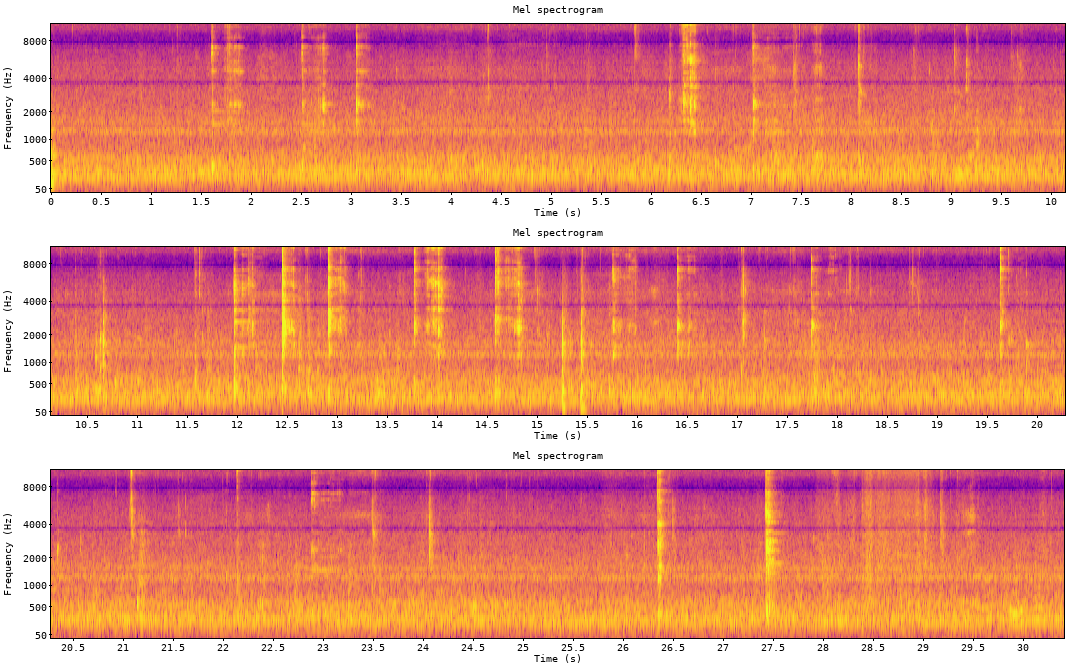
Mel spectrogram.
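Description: Eating at a table: scattered short clinks and taps of a utensil and fingers against a dinner plate, more frequent in the middle, over a steady background hum.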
